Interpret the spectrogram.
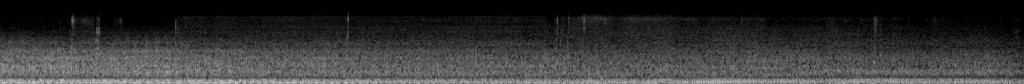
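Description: Steady low rumble of a train receding down the tracks, slowly fading, with a few faint clicks.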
